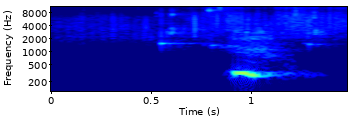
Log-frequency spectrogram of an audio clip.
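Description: Soft wet squelch of water soaking hair before shampooing. A faint, brief squishing sound rises near the middle over a low background hiss.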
